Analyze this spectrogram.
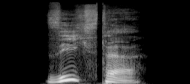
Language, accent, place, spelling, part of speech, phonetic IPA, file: German, Germany, Berlin, siechster, adjective, [ˈziːçstɐ], De-siechster.ogg
- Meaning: inflection of siech: 1. strong/mixed nominative masculine singular superlative degree 2. strong genitive/dative feminine singular superlative degree 3. strong genitive plural superlative degree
